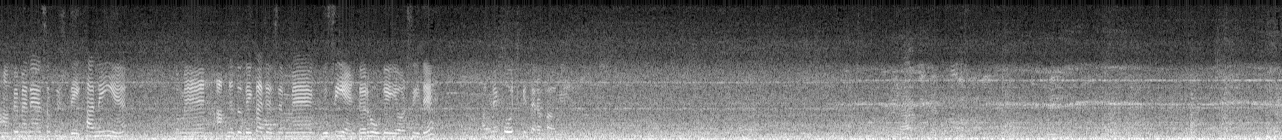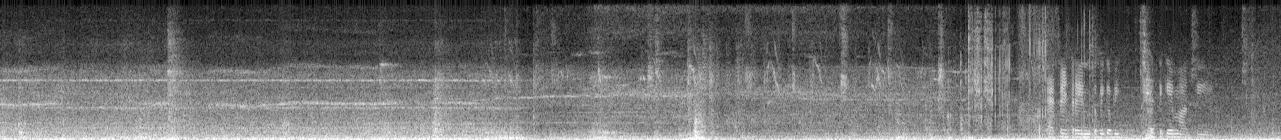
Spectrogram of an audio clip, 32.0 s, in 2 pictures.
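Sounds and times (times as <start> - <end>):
train rumble: 0.0 - 32.0
wheel squeal: 11.9 - 29.0.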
